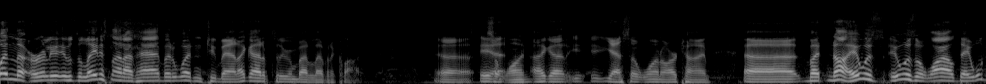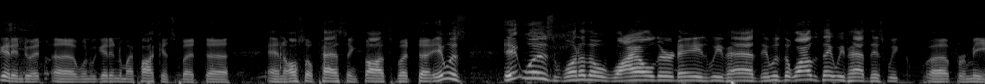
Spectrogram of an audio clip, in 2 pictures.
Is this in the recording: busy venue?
yes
